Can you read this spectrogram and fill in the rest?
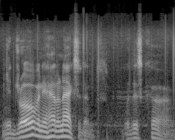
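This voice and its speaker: An actor playing a cool, unsentimental private investigator in a 1940s radio drama, with a clipped, sardonic, accusing way of talking. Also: male voice, low-pitched, very animated, fairly quick, darkish tone. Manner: clipped, sardonic, hard-boiled. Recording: noisy vintage 1940s radio recording.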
